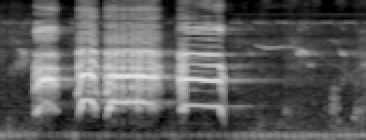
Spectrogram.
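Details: Close bantam rooster on a hot evening, giving a loud crisp crow of four ringing bursts, the last one longest. Quiet low sounds follow.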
